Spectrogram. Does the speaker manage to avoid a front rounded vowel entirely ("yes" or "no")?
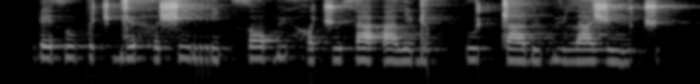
no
